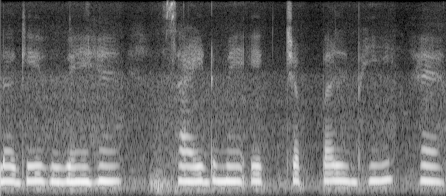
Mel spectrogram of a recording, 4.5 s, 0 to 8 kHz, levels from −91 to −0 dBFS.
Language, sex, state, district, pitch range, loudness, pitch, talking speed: Hindi, female, Chhattisgarh, Raipur, 225-235 Hz, -13 LUFS, 230 Hz, 120 wpm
